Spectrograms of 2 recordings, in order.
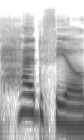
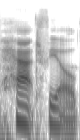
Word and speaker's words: Headfield: Now, oh, no, it's Headfield, not Hatfield.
